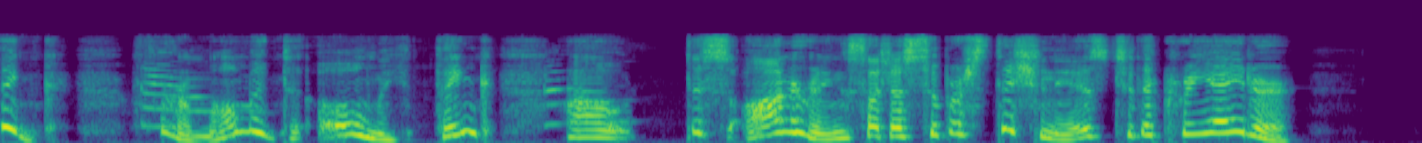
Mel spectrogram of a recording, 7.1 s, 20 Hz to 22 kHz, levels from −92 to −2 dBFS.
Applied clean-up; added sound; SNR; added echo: neural mask model RNNoise.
